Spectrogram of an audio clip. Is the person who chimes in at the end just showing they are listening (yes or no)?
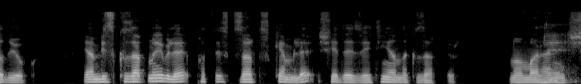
yes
